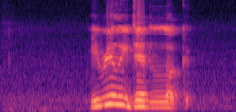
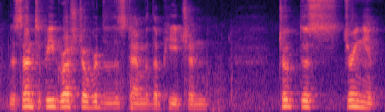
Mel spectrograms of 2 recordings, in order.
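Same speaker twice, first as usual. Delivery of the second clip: ordinary delivery, nothing marked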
